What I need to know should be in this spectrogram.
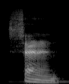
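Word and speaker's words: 千円: Senen.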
